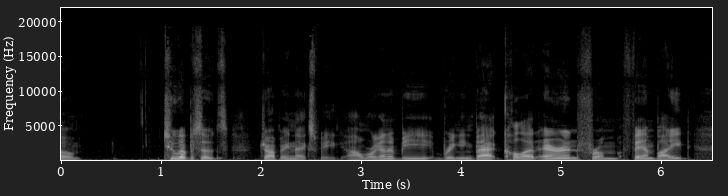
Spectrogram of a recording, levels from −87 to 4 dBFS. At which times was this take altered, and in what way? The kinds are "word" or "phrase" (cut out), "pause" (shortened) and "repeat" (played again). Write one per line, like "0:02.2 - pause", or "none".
0:05.6 - word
